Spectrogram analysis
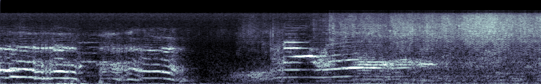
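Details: Female cat in heat caterwauling to draw males: wavering, crying wails that dip and break, a brief pause, then a softer rising yowl fading under a faint hiss.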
